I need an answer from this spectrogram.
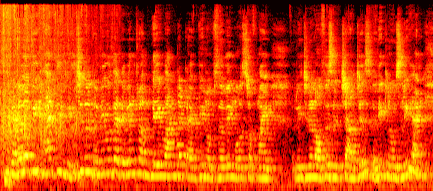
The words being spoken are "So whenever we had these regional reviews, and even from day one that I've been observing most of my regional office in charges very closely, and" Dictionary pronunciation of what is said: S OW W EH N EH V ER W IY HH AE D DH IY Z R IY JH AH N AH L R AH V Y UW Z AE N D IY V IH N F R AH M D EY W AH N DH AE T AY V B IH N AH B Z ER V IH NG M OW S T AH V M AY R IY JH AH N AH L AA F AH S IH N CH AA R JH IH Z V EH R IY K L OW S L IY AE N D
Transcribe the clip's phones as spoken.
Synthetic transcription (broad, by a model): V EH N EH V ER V IY HH AE D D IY R IY JH AH N AH L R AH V Y UW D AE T IY V IH N F R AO M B EY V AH N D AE T AY V B IH N AH B Z ER V IH NG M OW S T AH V M AY R IY JH AH N AH L AA F AH S IH N CH AA R JH IH Z V EH R IY K L OW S L IY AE N D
